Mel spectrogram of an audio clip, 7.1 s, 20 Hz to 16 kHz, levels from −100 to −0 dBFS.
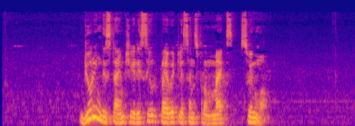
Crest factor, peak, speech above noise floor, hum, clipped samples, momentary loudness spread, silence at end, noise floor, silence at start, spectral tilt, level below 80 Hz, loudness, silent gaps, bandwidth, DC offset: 18 dB; -4 dBFS; 39 dB; none; under 0.1%; 11 LU; 1.75 s; -59 dBFS; 1.6 s; -5 dB/octave; -58 dBFS; -20 LUFS; none; 11.5 kHz; under 0.1%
